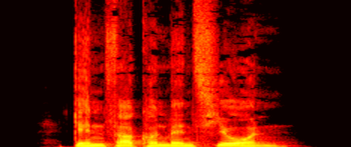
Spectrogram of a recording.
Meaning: Geneva Convention (international treaty)
- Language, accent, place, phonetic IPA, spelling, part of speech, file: German, Germany, Berlin, [ˌɡɛnfɐ kɔnvɛnˈt͡si̯oːn], Genfer Konvention, phrase, De-Genfer Konvention.ogg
